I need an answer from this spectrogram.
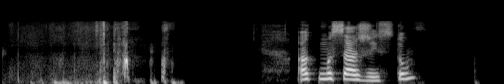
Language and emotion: Russian, positive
